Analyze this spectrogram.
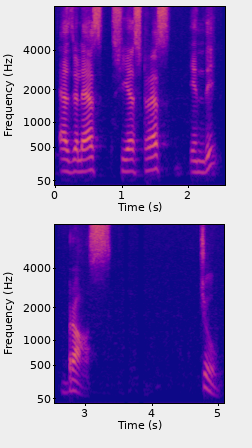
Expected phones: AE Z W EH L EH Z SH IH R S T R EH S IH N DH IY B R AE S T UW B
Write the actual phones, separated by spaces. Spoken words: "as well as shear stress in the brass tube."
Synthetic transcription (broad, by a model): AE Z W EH L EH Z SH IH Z S T R EH S IH N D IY B R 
